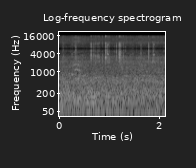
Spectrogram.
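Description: Steady city street background noise, with a few light clicks.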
